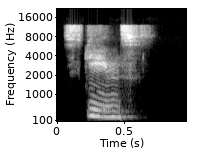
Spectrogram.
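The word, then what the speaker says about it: Skenes: Is Skeens the pronunciation? – Skeens.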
